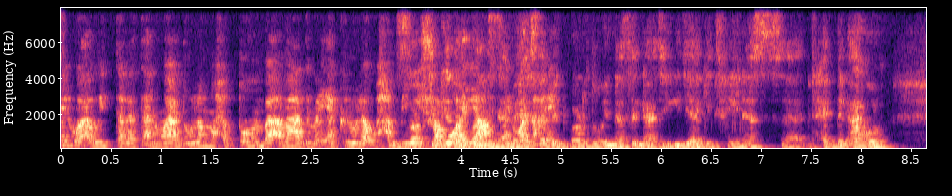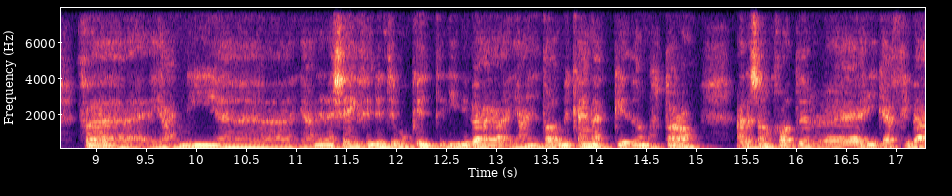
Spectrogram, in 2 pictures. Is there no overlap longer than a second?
No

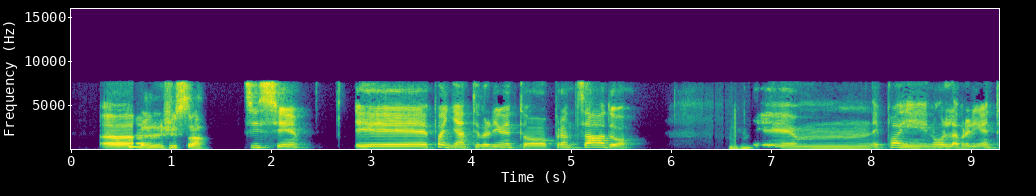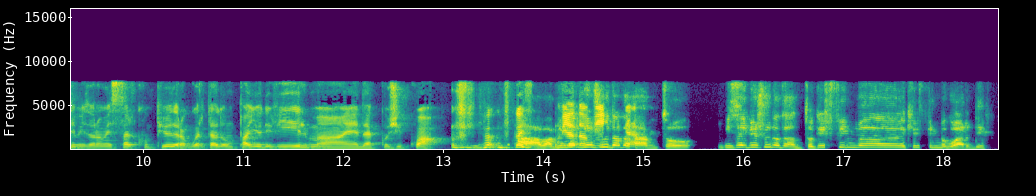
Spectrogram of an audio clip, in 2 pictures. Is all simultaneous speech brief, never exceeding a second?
No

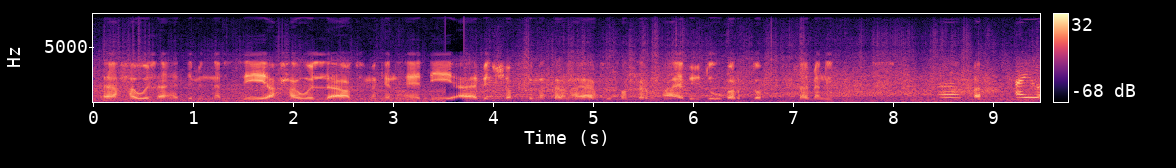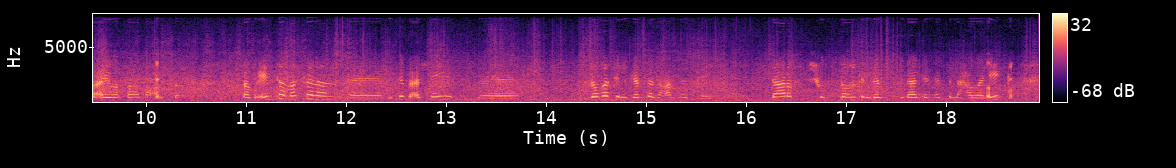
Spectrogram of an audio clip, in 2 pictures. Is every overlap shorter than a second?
Yes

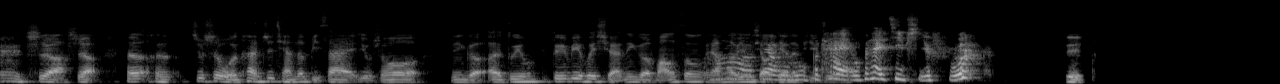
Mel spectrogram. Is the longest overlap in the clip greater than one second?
Yes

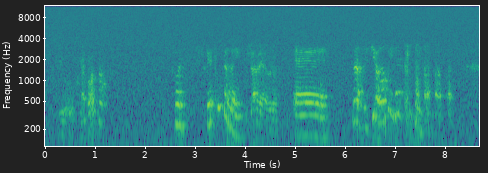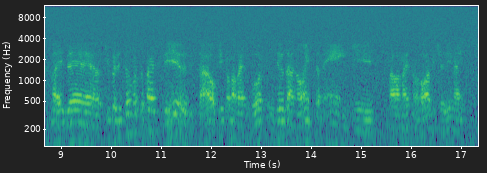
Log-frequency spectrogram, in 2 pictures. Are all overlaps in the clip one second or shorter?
Yes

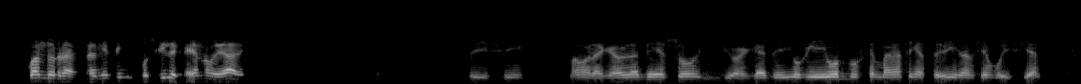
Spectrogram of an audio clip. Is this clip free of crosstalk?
Yes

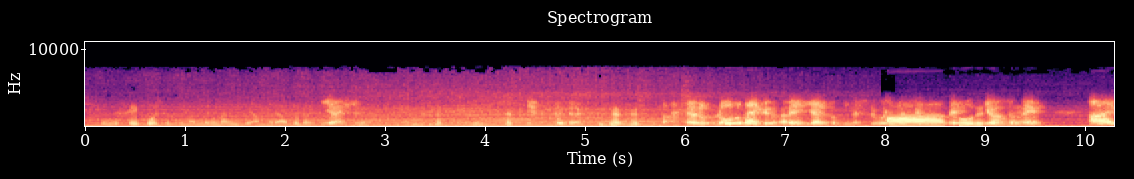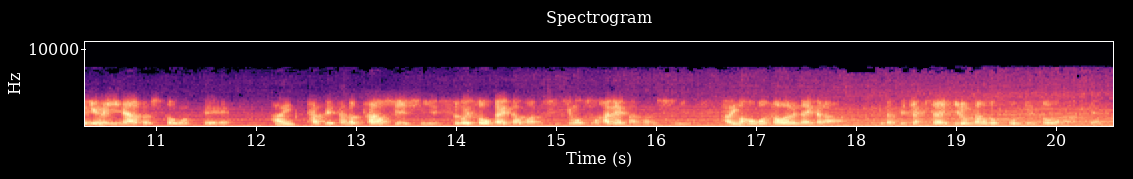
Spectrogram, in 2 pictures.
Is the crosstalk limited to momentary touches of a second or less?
No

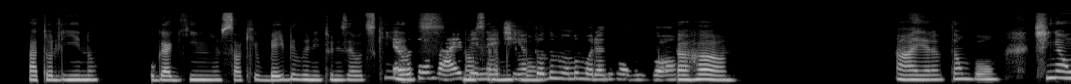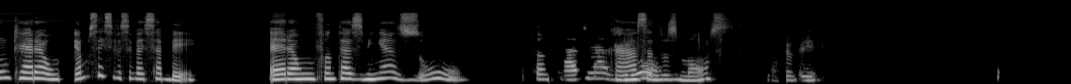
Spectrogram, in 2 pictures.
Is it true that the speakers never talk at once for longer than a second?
No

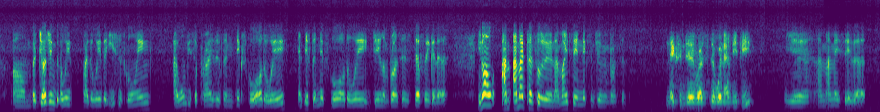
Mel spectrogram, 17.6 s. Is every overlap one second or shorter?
Yes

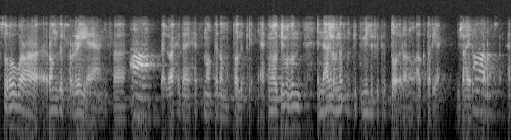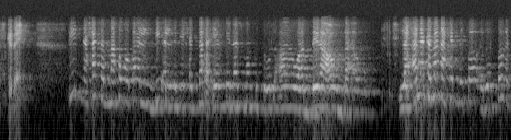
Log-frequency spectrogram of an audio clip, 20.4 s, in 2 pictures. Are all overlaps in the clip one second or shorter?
Yes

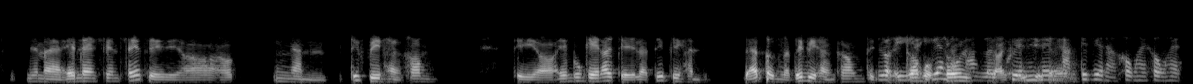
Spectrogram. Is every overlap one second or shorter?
No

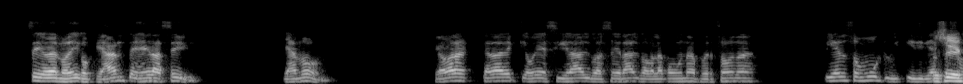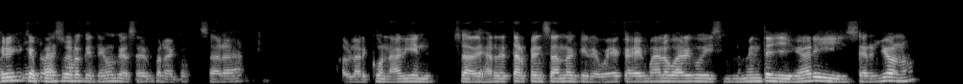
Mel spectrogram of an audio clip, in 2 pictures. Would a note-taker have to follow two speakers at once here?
Yes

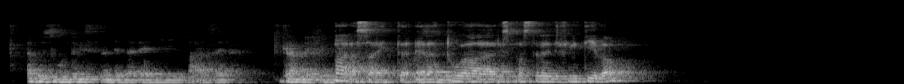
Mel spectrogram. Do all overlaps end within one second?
No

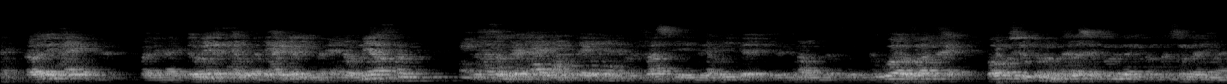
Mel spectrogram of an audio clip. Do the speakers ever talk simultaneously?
Yes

